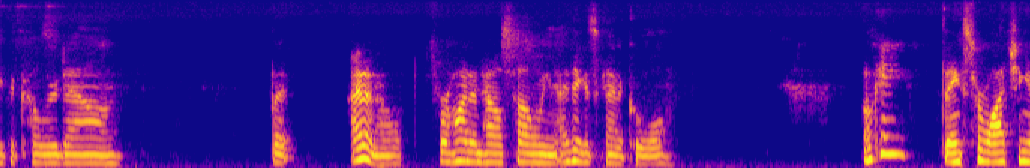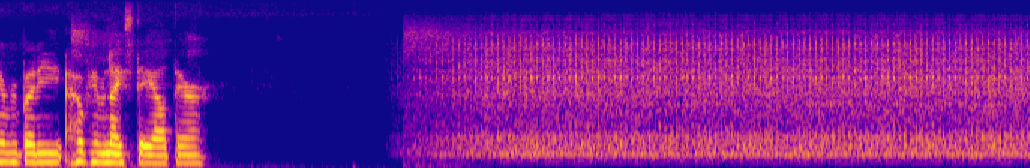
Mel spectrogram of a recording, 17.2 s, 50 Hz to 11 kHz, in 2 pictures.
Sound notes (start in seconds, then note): 11.8 car motor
